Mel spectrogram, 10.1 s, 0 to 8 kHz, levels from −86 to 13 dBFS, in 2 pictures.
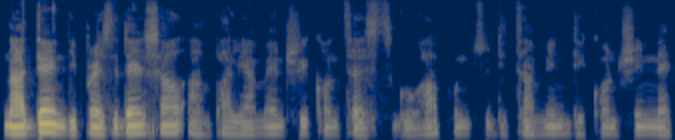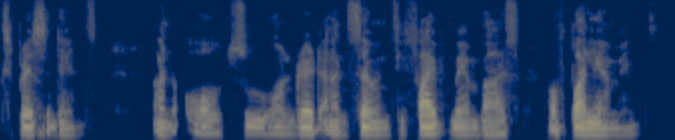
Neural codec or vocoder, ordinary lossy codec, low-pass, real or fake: none; none; none; real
